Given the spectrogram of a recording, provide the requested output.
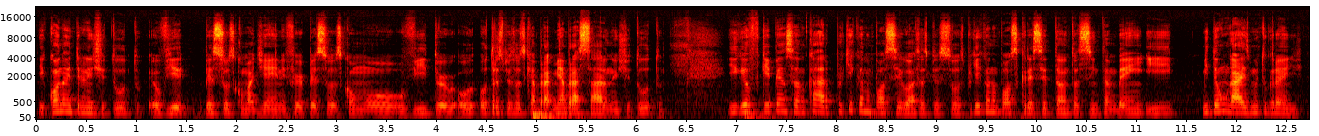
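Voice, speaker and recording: A man's voice: mid-range voice, quick pace, slight background noise. A young Brazilian man chatting casually and candidly as a podcast co-host, in colloquial speech. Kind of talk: casual personal conversation.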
